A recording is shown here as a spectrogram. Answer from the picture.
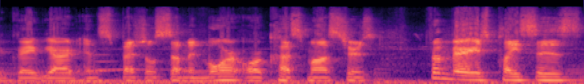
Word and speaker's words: Orcust: to do links and that's or cust so I'm assuming it's a wordplay on Orchestra that's actually spelt with an H e but it's more cust so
